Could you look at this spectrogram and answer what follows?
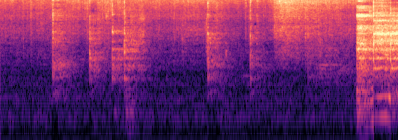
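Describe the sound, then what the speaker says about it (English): Roasted tomato basil soup is stirred in a Dutch oven, with a spoon scraping and knocking in a steady rhythm over a soft simmering sizzle that swells louder near the end, close and without talk. "Then I'm going to stir it all up."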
